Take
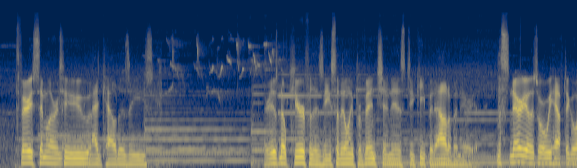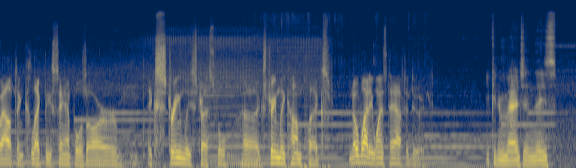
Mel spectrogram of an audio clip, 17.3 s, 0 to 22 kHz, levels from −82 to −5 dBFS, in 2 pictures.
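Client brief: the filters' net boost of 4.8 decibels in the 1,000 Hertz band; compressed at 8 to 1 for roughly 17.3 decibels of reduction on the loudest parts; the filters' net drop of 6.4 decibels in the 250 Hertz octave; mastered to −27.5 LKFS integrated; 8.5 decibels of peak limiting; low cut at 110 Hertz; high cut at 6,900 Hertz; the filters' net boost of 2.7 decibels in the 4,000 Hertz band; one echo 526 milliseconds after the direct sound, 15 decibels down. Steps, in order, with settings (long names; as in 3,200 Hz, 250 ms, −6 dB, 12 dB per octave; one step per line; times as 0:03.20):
high-pass filter 110 Hz
low-pass filter 6,900 Hz
parametric band 250 Hz −8.5 dB
parametric band 1,000 Hz +7 dB
parametric band 4,000 Hz +3.5 dB
downward compressor 8 to 1, threshold −25 dBFS
brickwall limiter −18 dBFS
single-tap delay 526 ms −15 dB
level +3.5 dB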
